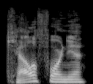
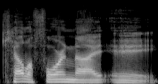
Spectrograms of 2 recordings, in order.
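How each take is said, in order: First: The word is said with four syllables. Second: The word is said with five syllables. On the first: The speaker calls it right. "It has only four" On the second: The speaker calls it wrong. "if you call it California, you get your fifth syllable"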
